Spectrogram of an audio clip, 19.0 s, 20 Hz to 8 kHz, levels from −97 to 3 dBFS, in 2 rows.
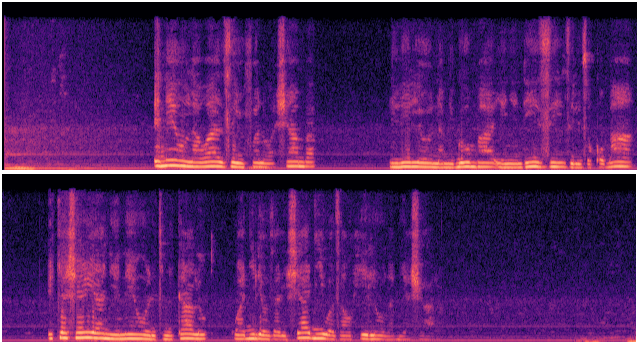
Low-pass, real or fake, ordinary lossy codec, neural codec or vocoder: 7.2 kHz; real; MP3, 64 kbps; none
